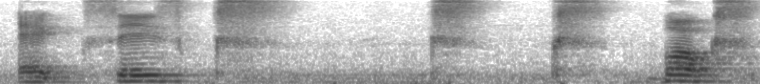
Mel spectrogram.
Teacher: अब देखिए बॉक्स में लास्ट में इसकी साउंड आ रही क्स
